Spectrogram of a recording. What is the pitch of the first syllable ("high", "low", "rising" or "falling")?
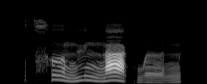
falling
